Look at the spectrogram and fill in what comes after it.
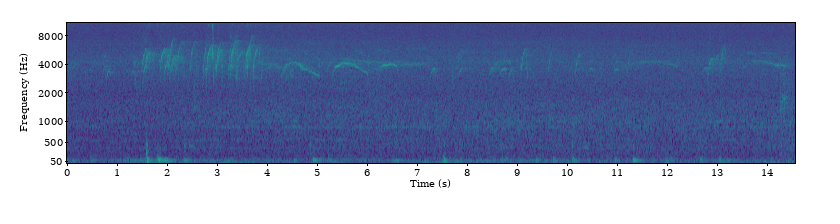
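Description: Small birds chirping and twittering: a quick burst of high chirps about two seconds in, then a few looping rising-and-falling notes and scattered chirps, over a steady background hum. Several short dull low thumps.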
